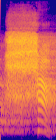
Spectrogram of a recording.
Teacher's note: اس میں واضح طور پر سانس باہر آتا ہے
